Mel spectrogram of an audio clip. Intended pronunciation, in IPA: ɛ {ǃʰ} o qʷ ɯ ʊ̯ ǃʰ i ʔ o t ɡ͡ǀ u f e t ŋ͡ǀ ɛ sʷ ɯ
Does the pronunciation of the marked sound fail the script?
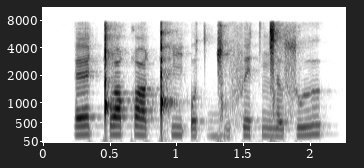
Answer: yes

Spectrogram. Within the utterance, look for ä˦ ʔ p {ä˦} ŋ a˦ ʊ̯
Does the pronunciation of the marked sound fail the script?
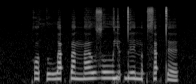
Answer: yes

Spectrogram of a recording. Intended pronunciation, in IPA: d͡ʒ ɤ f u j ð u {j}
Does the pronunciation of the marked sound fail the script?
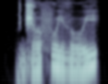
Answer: no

